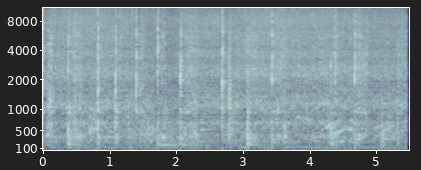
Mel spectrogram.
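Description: Crushed peppercorns stirred in a hot cooking pan for adobong kangkong, a continuous frying sizzle with regular scraping taps of the utensil.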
